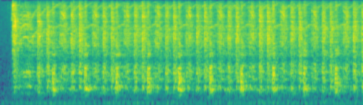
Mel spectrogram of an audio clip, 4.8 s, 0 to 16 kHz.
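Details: Four-cylinder engine, firing order 1-3-4-2, cranked with one spark plug removed during relative compression test: lopsided cranking about two beats a second, one stroke per cycle lighter; that cylinder has no compression.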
